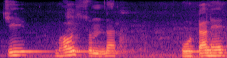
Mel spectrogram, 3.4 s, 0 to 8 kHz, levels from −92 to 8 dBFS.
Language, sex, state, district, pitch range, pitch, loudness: Hindi, male, Uttar Pradesh, Jalaun, 135-175 Hz, 145 Hz, -17 LUFS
